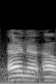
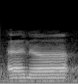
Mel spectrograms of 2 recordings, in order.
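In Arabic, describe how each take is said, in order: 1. تنتهي الكلمة بحركة قصيرة في آخرها. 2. تنتهي الكلمة بحركة طويلة في آخرها. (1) "أنا أقل بنون مفتوحة بدون ألف" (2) "لما تقف تقول أنا، واضح بالألف"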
